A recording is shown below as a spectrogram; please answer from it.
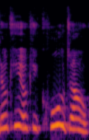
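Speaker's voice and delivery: mock-urgent calming of an upset animal; hurried placating. Owner telling a ruffled cat to cool down, hurried placating.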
